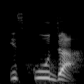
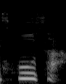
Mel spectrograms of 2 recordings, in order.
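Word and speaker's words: scusa: অনেকেই ভুল করে বলে স্কুজা। স্কুছাকে বলে স্কুজা। কিন্তু না সঠিক উচ্চারণ হবে স্কুছা।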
